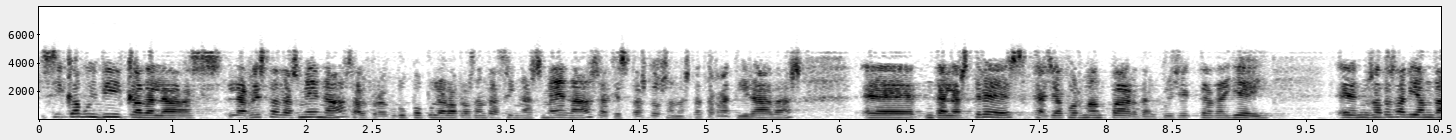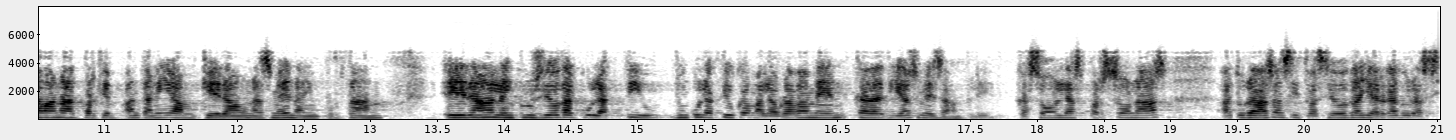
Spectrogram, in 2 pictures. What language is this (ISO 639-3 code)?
cat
